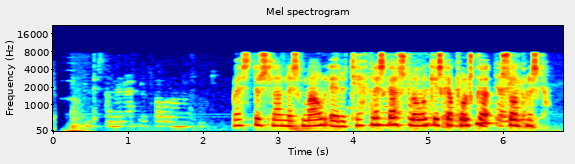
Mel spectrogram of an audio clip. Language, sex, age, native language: Icelandic, female, 40-49, Icelandic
